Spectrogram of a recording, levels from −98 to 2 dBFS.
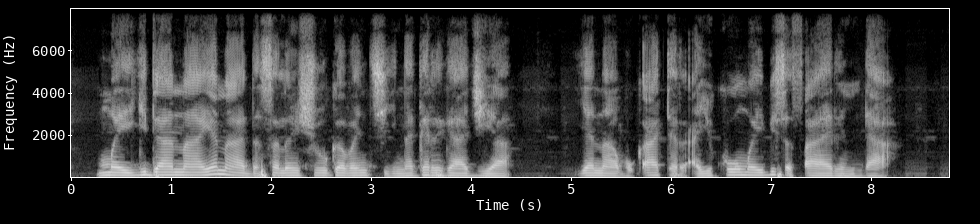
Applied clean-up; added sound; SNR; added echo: none; none; none; none.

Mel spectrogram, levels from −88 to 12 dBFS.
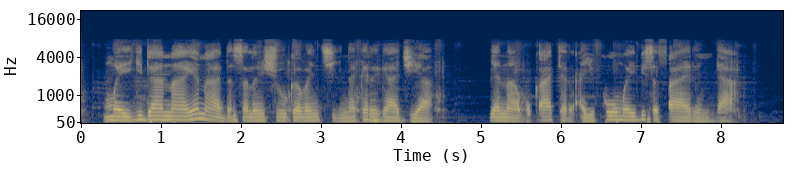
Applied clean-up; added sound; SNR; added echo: neural mask model RNNoise.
